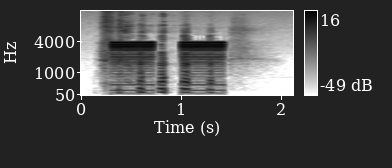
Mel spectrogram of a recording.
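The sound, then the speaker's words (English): A loud, harsh buzzer blares twice, each blast about half a second long with a brief gap between them, a raspy game-show style tone that cuts off abruptly. “Yeah, buzz his ass.”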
